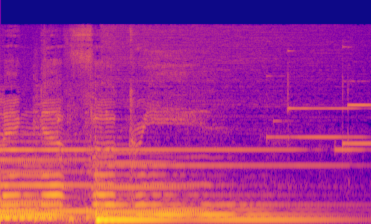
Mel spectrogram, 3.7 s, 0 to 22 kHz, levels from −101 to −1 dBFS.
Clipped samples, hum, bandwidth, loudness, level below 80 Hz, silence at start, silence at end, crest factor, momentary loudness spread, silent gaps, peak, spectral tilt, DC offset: under 0.1%; none; 14 kHz; -20 LUFS; -28 dBFS; 0 s; 0 s; 16 dB; 16 LU; none; -2 dBFS; -6.5 dB/octave; under 0.1%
